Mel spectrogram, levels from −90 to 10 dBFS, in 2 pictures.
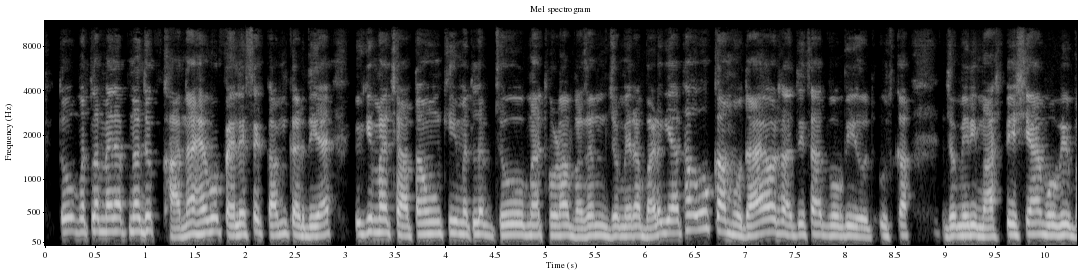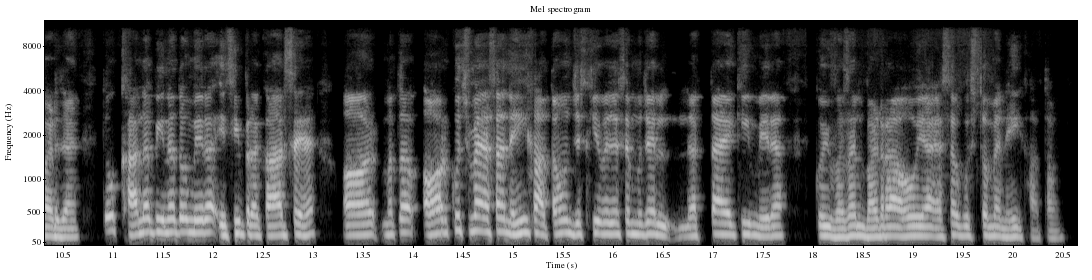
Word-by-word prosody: तो 210 Hz, +1 st, 0 dB
मतलब 215 Hz, +2 st, -1 dB
मैंने 205 Hz, +1 st, +2 dB
अपना 210 Hz, +1 st, 0 dB
जो 220 Hz, -, +1 dB
ख़ाना 130 Hz, +7 st, 0 dB
है 180 Hz, -, +4 dB
वो 210 Hz, +2 st, +2 dB
पहले 160 Hz, +2 st, +2 dB
से 185 Hz, -, -2 dB
कम 160 Hz, 0 st, -1 dB
कर 150 Hz, -3 st, +1 dB
दिया 145 Hz, +3 st, +2 dB
है, -, -, -1 dB, 0.3 s
क्योंकि 170 Hz, +4 st, 0 dB
मैं 195 Hz, -1 st, +2 dB
चाहता 155 Hz, -2 st, -1 dB
हूँ 175 Hz, +1 st, +2 dB
कि 185 Hz, +2 st, -1 dB
मतलब 170 Hz, -2 st, 0 dB
जो 160 Hz, +1 st, +2 dB
मैं 155 Hz, 0 st, 0 dB
थोड़ा 155 Hz, 0 st, +2 dB
वज़न 150 Hz, +3 st, 0 dB
जो 145 Hz, +1 st, -1 dB
मेरा 145 Hz, +1 st, 0 dB
बढ़ 140 Hz, +6 st, +1 dB
गया 185 Hz, +1 st, +1 dB
था 230 Hz, -, +1 dB
वो 240 Hz, +3 st, 0 dB
कम 200 Hz, -3 st, +2 dB
हो 155 Hz, -3 st, +1 dB
जाए 160 Hz, +4 st, +3 dB
और 200 Hz, -1 st, +1 dB
साथ 155 Hz, -3 st, -2 dB
ही 160 Hz, -, -1 dB
साथ 165 Hz, 0 st, -2 dB
वो 150 Hz, -1 st, +1 dB
भी 150 Hz, 0 st, +1 dB
उसका, 140 Hz, +3 st, -3 dB, 0.4 s
जो 145 Hz, +3 st, +1 dB
मेरी 150 Hz, +1 st, +3 dB
मांसपेशियाँ 145 Hz, +5 st, 0 dB
हैं 170 Hz, -, -1 dB
वो 155 Hz, -, +3 dB
भी 155 Hz, +1 st, +3 dB
बढ़ 135 Hz, -1 st, +3 dB
जाए। 125 Hz, 0 st, -1 dB, 0.3 s
तो 220 Hz, +1 st, +1 dB
ख़ाना-पीना 195 Hz, +4 st, +2 dB
तो 200 Hz, 0 st, +1 dB
मेरा 195 Hz, 0 st, +3 dB
इसी 150 Hz, +4 st, +1 dB
प्रकार 150 Hz, +1 st, +2 dB
से 160 Hz, +1 st, +1 dB
है 165 Hz, +4 st, 0 dB, 0.4 s
और 160 Hz, +1 st, +2 dB
मतलब 185 Hz, +4 st, -2 dB
और 175 Hz, +4 st, +3 dB
कुछ 225 Hz, -1 st, -3 dB
मैं 215 Hz, 0 st, +4 dB
ऐसा 205 Hz, +1 st, +2 dB
नहीं 185 Hz, +1 st, +2 dB
ख़ाता 170 Hz, -2 st, 0 dB
हूँ 185 Hz, -1 st, 0 dB
जिसकी 165 Hz, +3 st, -2 dB
वज़ह 170 Hz, -1 st, 0 dB
से -, -, -2 dB
मुझे 170 Hz, 0 st, 0 dB
ल 155 Hz, -4 st, 0 dB, 0.2 s
लगता 145 Hz, +4 st, -1 dB
है 165 Hz, -1 st, +2 dB
कि 165 Hz, +2 st, -3 dB
मेरा 145 Hz, +1 st, -1 dB, 0.3 s
कोई 145 Hz, -1 st, +1 dB
वज़न 145 Hz, +3 st, +1 dB
बढ़ 130 Hz, +1 st, +1 dB
रहा 145 Hz, 0 st, +3 dB
हो 140 Hz, +2 st, +2 dB
या 145 Hz, -1 st, +1 dB
ऐसा 135 Hz, +4 st, -3 dB
कुछ 145 Hz, -1 st, -5 dB
तो 155 Hz, -, -1 dB
मैं 140 Hz, -1 st, -2 dB
नहीं 130 Hz, +1 st, -2 dB
ख़ाता 110 Hz, -2 st, -15 dB
हूँ। 110 Hz, +2 st, -15 dB
160 Hz, 255 wpm, -16 LUFS, 145-180 Hz, 0.4 s, है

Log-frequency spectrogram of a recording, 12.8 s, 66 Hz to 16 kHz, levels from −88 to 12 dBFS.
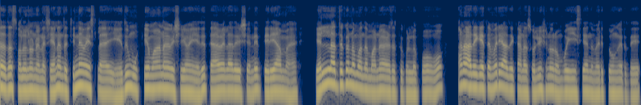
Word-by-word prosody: அதைதான் 160 Hz, -2 st, +4 dB
சொல்லணும்ன்னு 145 Hz, 0 st, +2 dB
நெனைச்சேன். 135 Hz, +1 st, -1 dB
ஏன்னா, 165 Hz, +3 st, +2 dB
இந்த 145 Hz, -2 st, +1 dB
சின்ன 170 Hz, +4 st, +3 dB
வயசுல 150 Hz, -4 st, -1 dB, 0.4 s
எது 155 Hz, +8 st, +1 dB, 0.2 s
முக்கியமான 160 Hz, +3 st, 0 dB, 0.2 s
விஷயம் 140 Hz, +1 st, 0 dB
எது 140 Hz, +5 st, +1 dB
தேவையில்லாத 140 Hz, +1 st, +1 dB
விஷயம்னே 135 Hz, +3 st, -2 dB, 0.2 s
தெரியாம, 135 Hz, 0 st, +2 dB, 0.7 s
எல்லாத்துக்கும் 200 Hz, +1 st, +3 dB
நம்ம 175 Hz, -2 st, +1 dB
அந்த 150 Hz, -1 st, 0 dB
மன 135 Hz, +2 st, 0 dB
அழுத்தத்துக்குள்ள 125 Hz, -2 st, -3 dB, 0.2 s
போவோம். 130 Hz, +5 st, -2 dB, 0.4 s
ஆனா, 195 Hz, -, +3 dB
அதுக்கேத்த 165 Hz, -2 st, +2 dB
மாரி 180 Hz, +1 st, +1 dB
அதுக்கான 140 Hz, -3 st, -2 dB
சொல்யூஷனும் 150 Hz, +1 st, -1 dB
ரொம்ப 130 Hz, +1 st, -4 dB, 0.2 s
ஈஸியா 130 Hz, +2 st, -3 dB
இந்த 125 Hz, -, -2 dB
மாரி 125 Hz, +1 st, -2 dB
தூங்குறது, 125 Hz, -3 st, -4 dB
145 Hz, 140 wpm, -21 LUFS, 130-160 Hz, 0.7 s, அதைதான்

